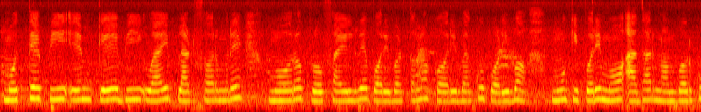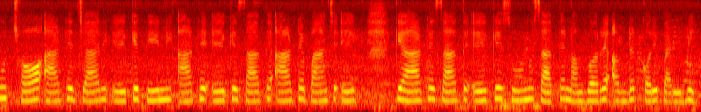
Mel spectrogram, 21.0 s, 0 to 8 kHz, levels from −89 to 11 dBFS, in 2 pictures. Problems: continuous background conversations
